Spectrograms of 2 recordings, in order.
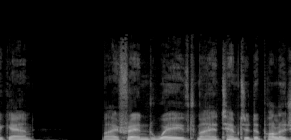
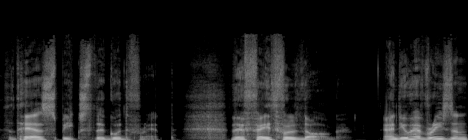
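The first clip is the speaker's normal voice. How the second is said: Poirot, fond then adamant; 4 semitones higher than usual. Acted. Detective tells faithful friend he has retired, fondly adamant. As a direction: praise fondly, then insist it is over.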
